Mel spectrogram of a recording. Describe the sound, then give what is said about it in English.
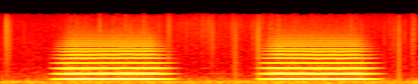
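A synthesized middle C tone sounds twice, each note swelling in slowly, holding steady for about a second with rich harmonics, then fading away slowly, separated by a short gap. “Taking the same note with which we have been working, the middle C, we find that slow growth, long duration, and slow decay give it a sound like this.”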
